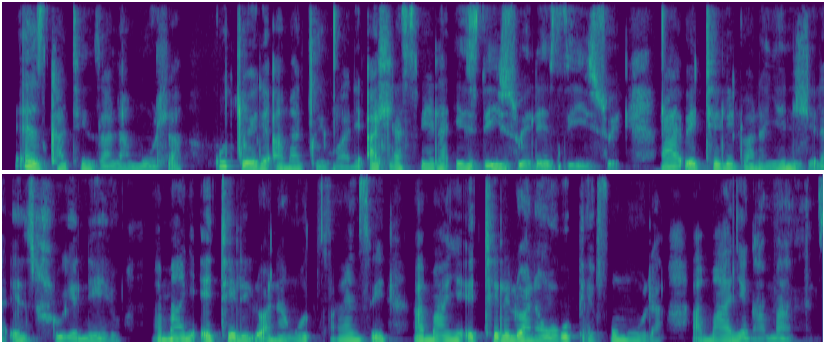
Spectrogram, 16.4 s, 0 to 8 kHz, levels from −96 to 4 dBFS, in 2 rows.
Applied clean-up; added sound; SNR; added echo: neural mask model DeepFilterNet 3.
